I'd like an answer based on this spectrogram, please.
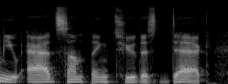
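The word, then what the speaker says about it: deque: import uh deck here so that's pronounced deck uh so if you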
